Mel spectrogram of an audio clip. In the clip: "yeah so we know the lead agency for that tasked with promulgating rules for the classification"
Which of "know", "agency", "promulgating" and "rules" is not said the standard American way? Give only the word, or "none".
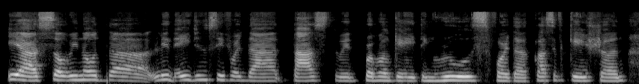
rules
